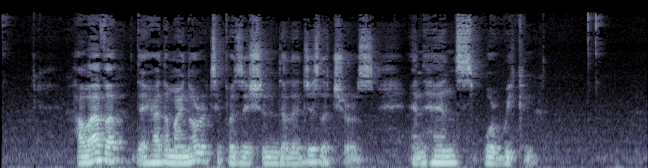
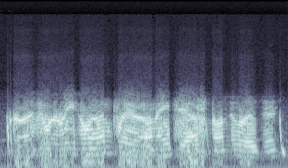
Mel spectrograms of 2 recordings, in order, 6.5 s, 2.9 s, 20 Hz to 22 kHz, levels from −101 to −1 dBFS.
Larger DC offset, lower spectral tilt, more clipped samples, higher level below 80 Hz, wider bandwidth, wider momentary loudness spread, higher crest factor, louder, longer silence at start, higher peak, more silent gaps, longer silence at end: neither; second, -5.5 dB/octave vs -8 dB/octave; neither; second, -54 dBFS vs -36 dBFS; first, 16.5 kHz vs 8.2 kHz; first, 21 LU vs 3 LU; first, 20 dB vs 12 dB; second, -25 LUFS vs -12 LUFS; first, 0.75 s vs 0.05 s; second, -6 dBFS vs 0 dBFS; neither; first, 0.3 s vs 0 s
